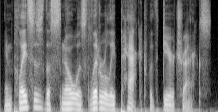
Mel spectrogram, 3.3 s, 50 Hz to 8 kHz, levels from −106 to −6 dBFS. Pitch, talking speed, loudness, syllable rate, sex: 95 Hz, 185 wpm, -21 LUFS, 4.9 syllables/s, male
